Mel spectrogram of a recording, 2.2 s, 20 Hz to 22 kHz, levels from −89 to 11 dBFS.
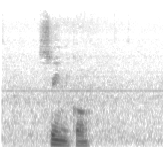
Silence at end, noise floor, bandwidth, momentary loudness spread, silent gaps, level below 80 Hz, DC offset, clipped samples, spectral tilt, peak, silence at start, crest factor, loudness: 0.95 s; -59 dBFS; 15.5 kHz; 20 LU; none; -66 dBFS; under 0.1%; under 0.1%; -6.5 dB/octave; -14 dBFS; 0.55 s; 20 dB; -32 LUFS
